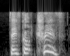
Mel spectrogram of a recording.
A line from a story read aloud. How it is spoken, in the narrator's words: she sobbed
